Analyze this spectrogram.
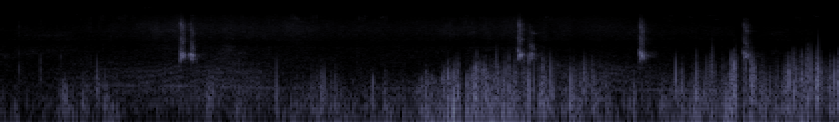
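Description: A cloth rubs and wipes over a metal hood.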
